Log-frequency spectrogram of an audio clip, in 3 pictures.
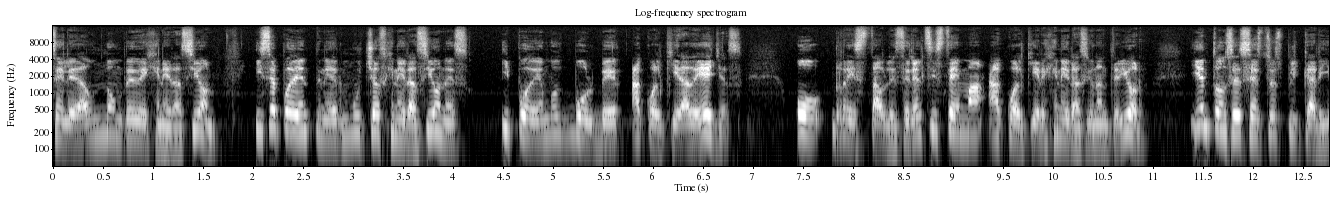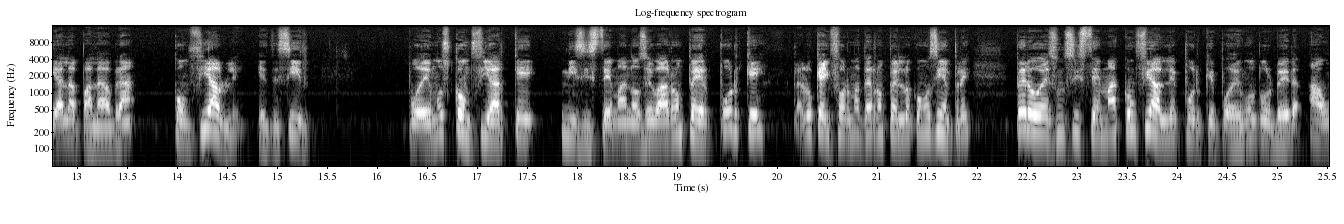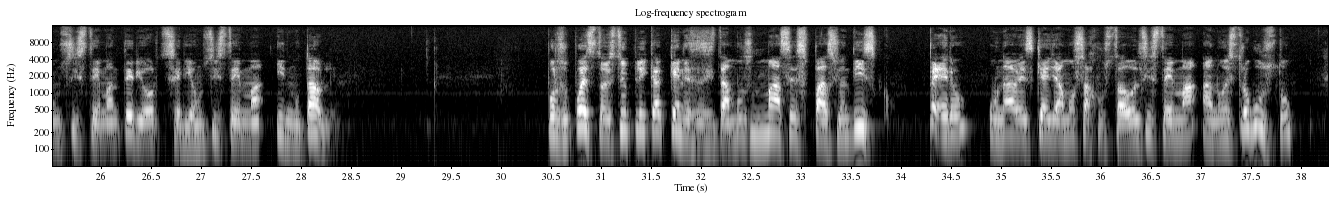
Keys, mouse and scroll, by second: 13.9-15.1 typing.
